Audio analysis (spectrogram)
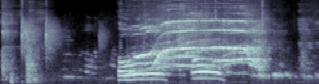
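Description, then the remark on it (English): A loud, high-pitched scream from a girl on the bendy over, holding for about two seconds with a wavering, bending pitch, preceded by a few soft taps and knocks, then cutting off into quieter background sound. “Oh, that's a bit of a high-pitched scream, isn't it?”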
